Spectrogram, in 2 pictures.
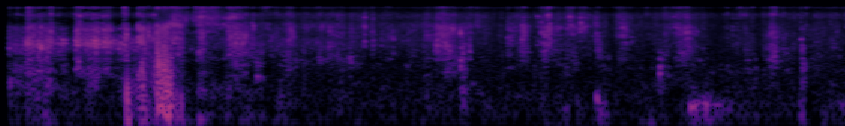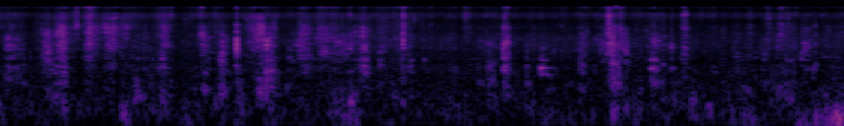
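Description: Goat kids browsing fresh leafy branches: leaves rustling and being tugged and torn off, in a run of short crackles and snaps, loudest about a second in.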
